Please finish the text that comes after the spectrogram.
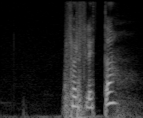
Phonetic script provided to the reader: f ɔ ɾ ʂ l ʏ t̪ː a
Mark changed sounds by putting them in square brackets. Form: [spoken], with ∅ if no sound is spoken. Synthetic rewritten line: f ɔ ɾ [f] l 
